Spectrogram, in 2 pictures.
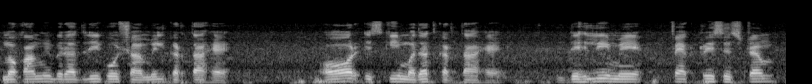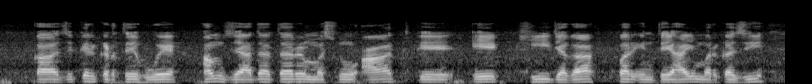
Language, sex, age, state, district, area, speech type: Urdu, male, 30-45, Delhi, East Delhi, urban, spontaneous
